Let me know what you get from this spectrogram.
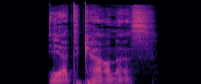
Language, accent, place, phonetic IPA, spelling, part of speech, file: German, Germany, Berlin, [ˈeːɐ̯tˌkɛʁnəs], Erdkernes, noun, De-Erdkernes.ogg
- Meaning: genitive singular of Erdkern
